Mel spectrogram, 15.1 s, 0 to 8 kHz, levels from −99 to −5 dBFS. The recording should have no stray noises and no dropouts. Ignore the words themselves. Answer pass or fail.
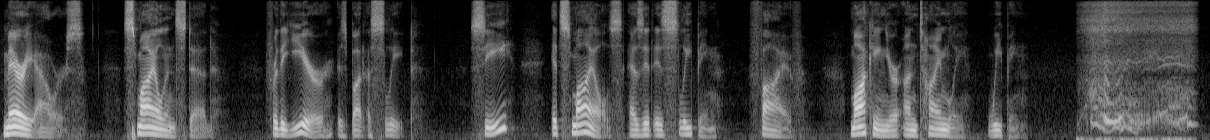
fail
